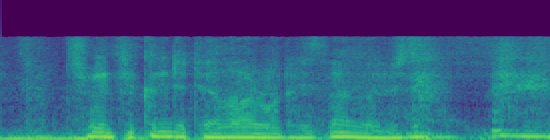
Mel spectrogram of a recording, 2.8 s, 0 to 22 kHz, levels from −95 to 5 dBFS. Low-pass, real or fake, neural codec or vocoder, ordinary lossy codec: none; fake; codec, 16 kHz, 1.1 kbps, Voila-Tokenizer; none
